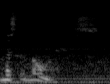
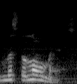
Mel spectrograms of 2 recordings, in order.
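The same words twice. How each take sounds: First: Dracula voice. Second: Said in the usual way. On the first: Retold or imitated. Vice president greeting the mailman, in a hushed Dracula voice. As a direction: lean in and purr it like a count. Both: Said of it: "He talked like Dracula".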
